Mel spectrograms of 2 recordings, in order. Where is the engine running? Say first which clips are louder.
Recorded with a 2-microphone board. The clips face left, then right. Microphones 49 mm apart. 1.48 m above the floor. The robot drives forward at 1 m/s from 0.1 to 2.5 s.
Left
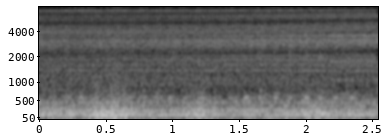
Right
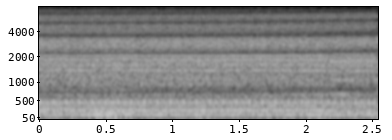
Right 10 dB; 85° right; by 2.5 s 70° right (ahead or behind).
